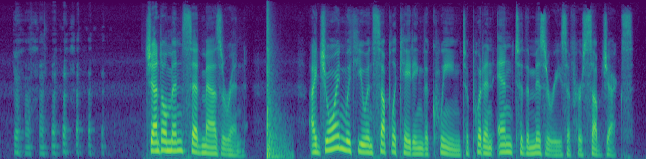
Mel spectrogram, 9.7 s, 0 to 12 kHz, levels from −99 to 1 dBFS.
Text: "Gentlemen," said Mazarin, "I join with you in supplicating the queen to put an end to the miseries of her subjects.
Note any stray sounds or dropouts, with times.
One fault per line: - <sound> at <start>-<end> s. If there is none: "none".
- laugh at 0.2-1.7 s
- thud at 4.0-4.4 s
